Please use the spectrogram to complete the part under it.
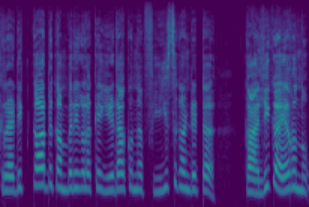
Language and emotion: Malayalam, angry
